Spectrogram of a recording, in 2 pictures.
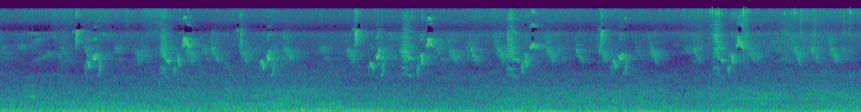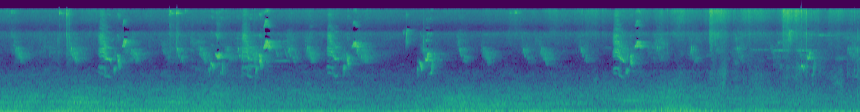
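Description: Small birds chirping repeatedly and irregularly, over a steady low rumble.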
